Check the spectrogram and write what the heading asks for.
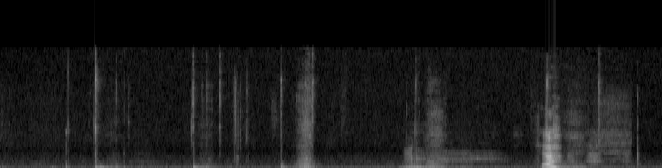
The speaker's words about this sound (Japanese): じゃあガタだけ書きますねあ白い紙をいただきましたこれに書きます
